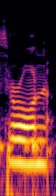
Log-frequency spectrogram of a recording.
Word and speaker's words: Thrawn: But what I was going to say earlier is that there is a reason that thrawn rhymes with yawn.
